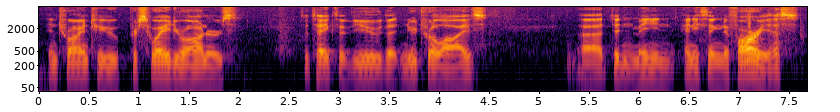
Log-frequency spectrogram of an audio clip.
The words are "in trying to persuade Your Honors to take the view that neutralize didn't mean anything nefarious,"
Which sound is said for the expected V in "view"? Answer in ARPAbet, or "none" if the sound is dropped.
V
